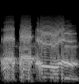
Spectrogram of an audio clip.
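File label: Speech, Russian, loud; Allied Flight; defending; DCS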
